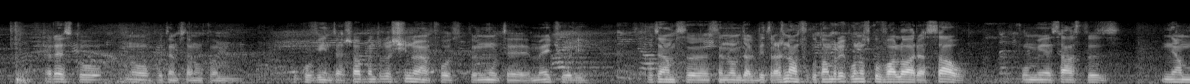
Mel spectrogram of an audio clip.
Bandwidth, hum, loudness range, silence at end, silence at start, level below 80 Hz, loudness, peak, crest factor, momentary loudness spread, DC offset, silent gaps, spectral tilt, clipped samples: 8.2 kHz; none; 5 LU; 0 s; 0 s; -46 dBFS; -20 LUFS; -2 dBFS; 20 dB; 14 LU; under 0.1%; none; -5 dB/octave; under 0.1%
